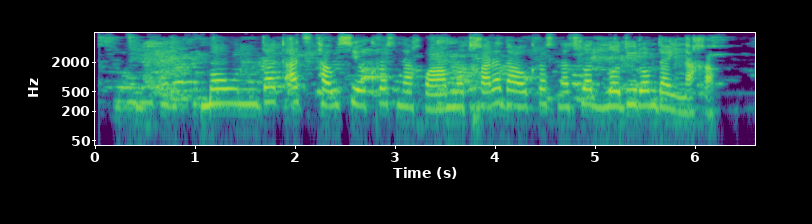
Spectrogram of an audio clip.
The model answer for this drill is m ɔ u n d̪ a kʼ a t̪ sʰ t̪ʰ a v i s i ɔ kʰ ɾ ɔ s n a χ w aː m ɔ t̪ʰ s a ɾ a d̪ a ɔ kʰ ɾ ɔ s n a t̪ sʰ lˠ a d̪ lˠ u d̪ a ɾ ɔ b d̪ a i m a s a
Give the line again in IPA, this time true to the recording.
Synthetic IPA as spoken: m ɔ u n d̪ a kʼ a t̪ sʰ t̪ʰ a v i s i ɔ kʰ ɾ ɔ s n a χ w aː m ɔ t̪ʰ χ a ɾ a d̪ a ɔ kʰ ɾ ɔ s n a t̪ sʰ lˠ a d̪ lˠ ɔ d̪ i ɾ ɔ m d̪ a i n a χ a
